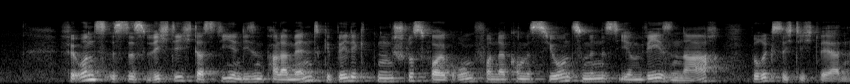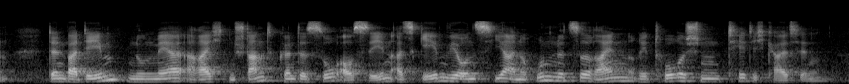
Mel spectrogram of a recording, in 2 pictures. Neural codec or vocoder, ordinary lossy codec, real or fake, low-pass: none; none; real; none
